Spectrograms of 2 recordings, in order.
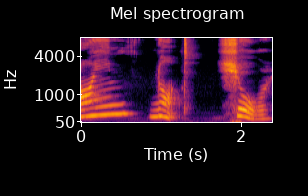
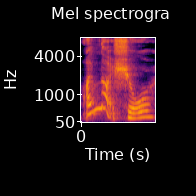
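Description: First: I'm, not, sure, each said separately; slow teacher model of "I'm not sure"; word by word. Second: Said in the usual way. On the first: Shown as a demonstration. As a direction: say "I'm not sure" slowly, pausing between words. Teacher repeats phrase word by word.

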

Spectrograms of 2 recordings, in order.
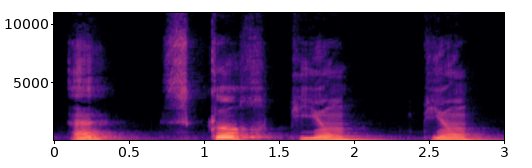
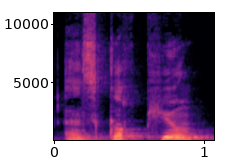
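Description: First: "Un scorpion" slowly broken into separate syllables. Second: Said in the usual way. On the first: Shown as a demonstration. Teacher splitting a word for young readers, syllable by syllable. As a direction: pause between each piece of "Un scorpion".

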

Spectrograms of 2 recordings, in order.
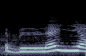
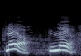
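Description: First: بلاير said slowly, each sound clear; careful player. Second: بلاير said quickly, its vowels blended together; fast run-together player. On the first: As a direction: pronounce بلاير carefully, syllable by syllable. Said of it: "ما قلت بلاير". (لفظ دقيق لكلمة بلاير) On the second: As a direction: rush through بلاير as one quick sound. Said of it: "ربط لي لفظتيها على السريع". (بلاير بسرعة ومربوطة) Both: Shown as a demonstration.

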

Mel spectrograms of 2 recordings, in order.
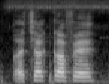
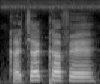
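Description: No difference in how they are said.

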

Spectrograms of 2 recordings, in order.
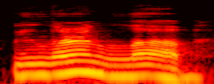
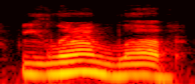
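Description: Both takes have the same delivery.

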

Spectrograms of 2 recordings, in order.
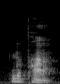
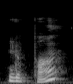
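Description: First: Low, quiet statement of the name; name him quietly, falling at the end; subdued, ominous reply; grave answer. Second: Name repeated with rising pitch; incredulous, rising query; questioning echo. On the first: Detective's grave one-word answer. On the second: Duke echoes the name, incredulous. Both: A narrator's reading.

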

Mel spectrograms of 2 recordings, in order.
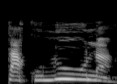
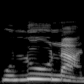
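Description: First: Takuluna said slowly with a clear t at the start. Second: Yakuluna with a clear y at the start. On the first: To the other debater, showing the reading, slow Takuluna. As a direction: stress the opening t of Takuluna. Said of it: "you say". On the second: To the other debater, contrasting the reading, clear Yakuluna. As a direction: begin Yakuluna on a y sound. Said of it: "they say". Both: Shown as a demonstration.

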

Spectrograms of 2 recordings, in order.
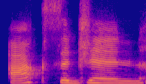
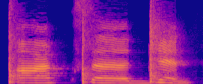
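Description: First: Said in the usual way. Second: Ox-y-gen slowly, each syllable louder and separate; slow syllable clap. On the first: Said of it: "try saying this word out loud". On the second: Shown as a demonstration. Teacher slowly clapping Oxygen for the class. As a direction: stretch Oxygen out beat by beat. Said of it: "clap it out".

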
